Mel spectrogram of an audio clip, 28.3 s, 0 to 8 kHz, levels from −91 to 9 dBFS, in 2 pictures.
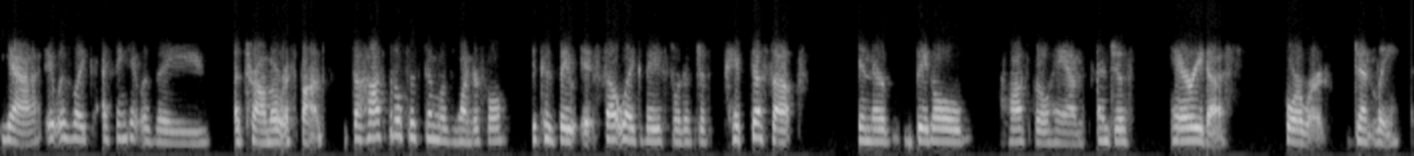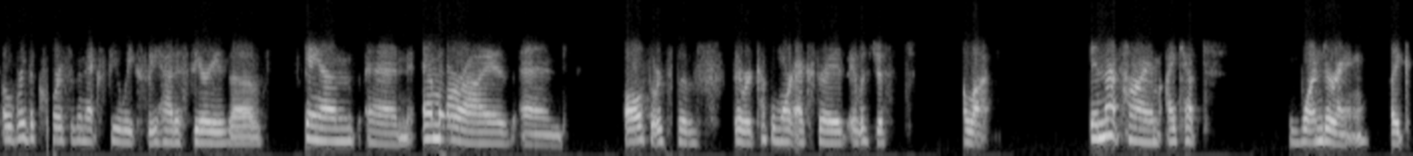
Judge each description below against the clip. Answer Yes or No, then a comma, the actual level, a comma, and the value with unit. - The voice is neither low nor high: No, high, 200 Hz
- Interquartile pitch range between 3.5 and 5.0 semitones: Yes, average, 4.0 semitones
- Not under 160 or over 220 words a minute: Yes, average, 170 wpm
